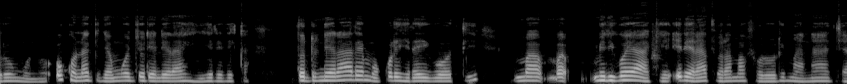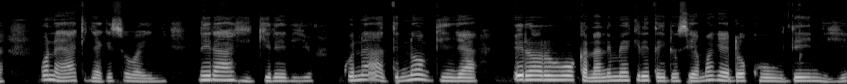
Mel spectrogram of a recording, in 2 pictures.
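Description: Nothing stood out on listening to this speech recording.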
